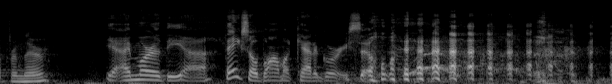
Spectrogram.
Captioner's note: laughs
